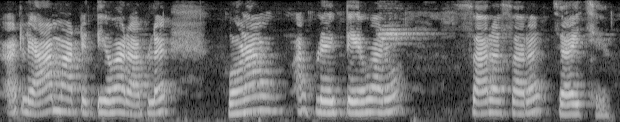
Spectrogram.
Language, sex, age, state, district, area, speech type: Gujarati, female, 45-60, Gujarat, Rajkot, rural, spontaneous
